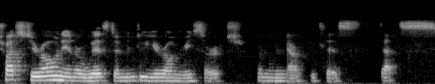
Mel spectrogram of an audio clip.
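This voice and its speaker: In a plain, everyday voice, a woman with an American accent talks at a moderate pace and a fairly low pitch. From Brooklyn, New York. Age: 60s. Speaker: nutrition and wellness speaker. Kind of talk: webinar presentation. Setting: online webinar.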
